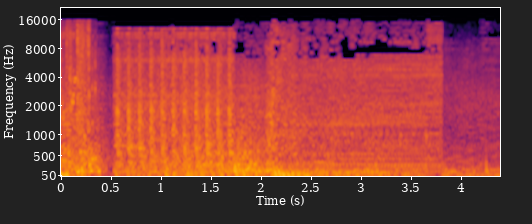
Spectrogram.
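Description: Mounted machine gun firing a long burst of rapid, evenly spaced automatic fire that cuts off suddenly near the end.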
